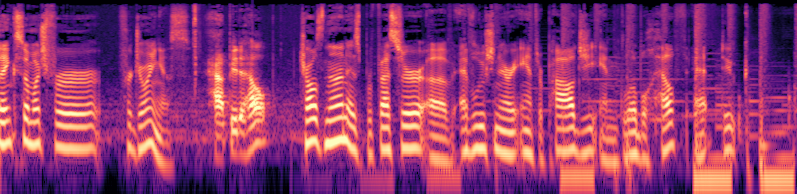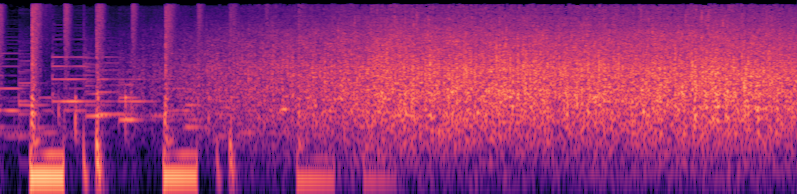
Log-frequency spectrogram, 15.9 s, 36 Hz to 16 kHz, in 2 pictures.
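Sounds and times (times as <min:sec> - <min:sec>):
speech: 0:00.0 - 0:07.6
heavy rain falling in western India: 0:09.2 - 0:15.9.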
